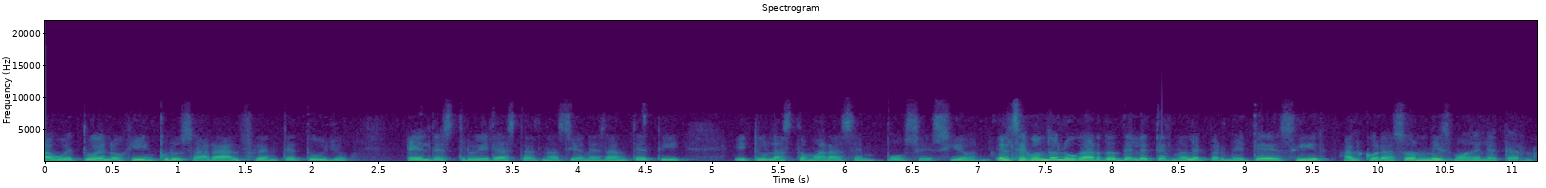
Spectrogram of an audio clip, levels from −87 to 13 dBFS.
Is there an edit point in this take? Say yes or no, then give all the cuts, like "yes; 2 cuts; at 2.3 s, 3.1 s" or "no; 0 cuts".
yes; 2 cuts; at 7.1 s, 9.7 s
